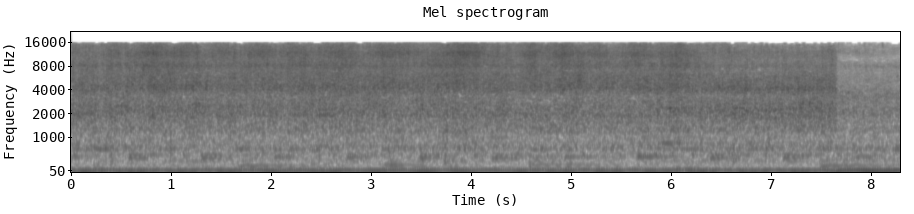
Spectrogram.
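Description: Goat mutton fries with cumin in a hot pan, giving a loud, steady, dense sizzle that hisses on without a break. Nobody speaks.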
